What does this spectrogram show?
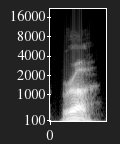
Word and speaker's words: ر: lettre de ce groupe RA qui se prononce r mais attention pas un r français c'est un r roulé comme dans certaines langues européennes écoutez bien r un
